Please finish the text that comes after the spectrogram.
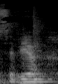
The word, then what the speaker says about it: Sevilla: up against seville uh sofia however you pronounce it i think you pronounce it as sevier in the champions league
